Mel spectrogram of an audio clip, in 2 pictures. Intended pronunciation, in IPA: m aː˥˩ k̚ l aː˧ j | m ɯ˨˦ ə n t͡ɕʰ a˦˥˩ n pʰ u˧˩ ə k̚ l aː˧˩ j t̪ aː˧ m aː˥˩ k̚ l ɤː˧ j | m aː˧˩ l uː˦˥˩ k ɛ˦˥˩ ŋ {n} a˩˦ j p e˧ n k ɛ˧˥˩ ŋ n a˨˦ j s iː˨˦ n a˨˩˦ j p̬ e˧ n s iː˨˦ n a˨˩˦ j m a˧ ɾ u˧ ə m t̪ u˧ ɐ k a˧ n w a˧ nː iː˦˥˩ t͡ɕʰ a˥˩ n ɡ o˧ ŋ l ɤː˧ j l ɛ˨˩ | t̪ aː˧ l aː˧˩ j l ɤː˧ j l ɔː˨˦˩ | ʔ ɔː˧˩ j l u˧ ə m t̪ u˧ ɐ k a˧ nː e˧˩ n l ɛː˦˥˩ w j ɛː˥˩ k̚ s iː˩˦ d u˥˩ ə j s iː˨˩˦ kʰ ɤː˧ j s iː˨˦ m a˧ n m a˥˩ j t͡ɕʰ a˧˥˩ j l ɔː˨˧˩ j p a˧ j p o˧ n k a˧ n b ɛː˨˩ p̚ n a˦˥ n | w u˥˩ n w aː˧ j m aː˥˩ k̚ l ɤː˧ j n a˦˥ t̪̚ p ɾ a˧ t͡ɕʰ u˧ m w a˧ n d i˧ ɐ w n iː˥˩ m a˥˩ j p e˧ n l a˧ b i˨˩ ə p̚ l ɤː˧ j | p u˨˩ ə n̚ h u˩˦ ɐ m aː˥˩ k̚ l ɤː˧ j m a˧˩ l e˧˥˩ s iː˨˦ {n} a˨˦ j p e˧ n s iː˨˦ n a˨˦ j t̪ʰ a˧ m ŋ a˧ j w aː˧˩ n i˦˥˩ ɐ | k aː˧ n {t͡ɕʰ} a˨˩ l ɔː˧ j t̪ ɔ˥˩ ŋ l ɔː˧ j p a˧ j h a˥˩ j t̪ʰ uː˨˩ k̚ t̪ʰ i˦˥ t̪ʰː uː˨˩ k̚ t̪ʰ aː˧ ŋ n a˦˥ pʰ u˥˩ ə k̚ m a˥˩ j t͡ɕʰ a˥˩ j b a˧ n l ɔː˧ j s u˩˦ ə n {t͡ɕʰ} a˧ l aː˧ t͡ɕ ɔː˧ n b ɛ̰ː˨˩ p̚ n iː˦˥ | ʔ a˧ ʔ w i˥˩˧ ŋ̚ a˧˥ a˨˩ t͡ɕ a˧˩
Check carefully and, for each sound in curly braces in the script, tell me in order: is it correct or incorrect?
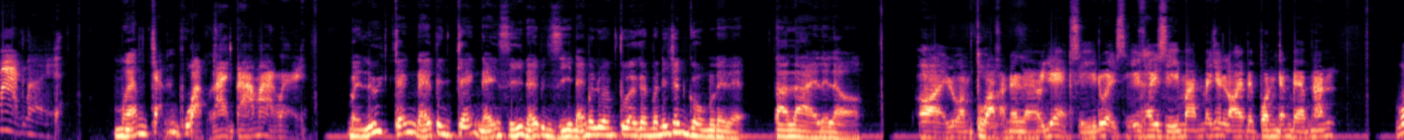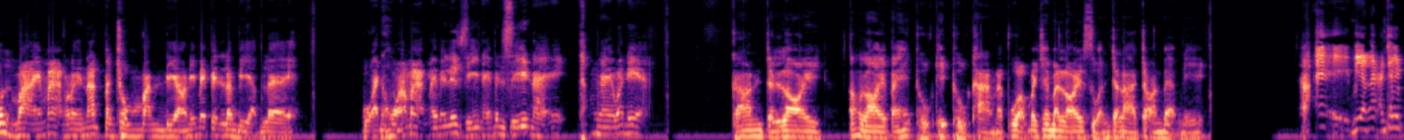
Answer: correct, correct, incorrect: t͡ɕ, incorrect: t͡ɕ

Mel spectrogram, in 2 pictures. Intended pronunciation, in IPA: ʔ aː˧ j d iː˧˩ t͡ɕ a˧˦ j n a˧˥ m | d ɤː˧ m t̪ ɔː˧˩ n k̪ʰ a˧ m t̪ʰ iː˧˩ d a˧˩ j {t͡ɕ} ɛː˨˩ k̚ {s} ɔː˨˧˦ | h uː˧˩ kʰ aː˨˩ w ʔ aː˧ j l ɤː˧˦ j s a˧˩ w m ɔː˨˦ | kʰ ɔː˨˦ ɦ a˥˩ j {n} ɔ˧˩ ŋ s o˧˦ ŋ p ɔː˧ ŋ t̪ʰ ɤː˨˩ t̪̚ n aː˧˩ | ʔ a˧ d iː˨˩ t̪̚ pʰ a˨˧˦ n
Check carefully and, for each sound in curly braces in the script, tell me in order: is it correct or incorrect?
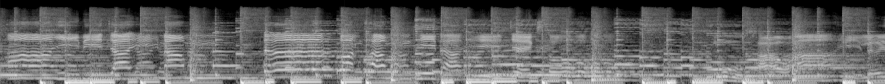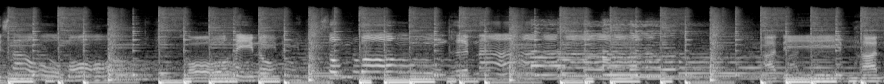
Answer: correct, correct, correct

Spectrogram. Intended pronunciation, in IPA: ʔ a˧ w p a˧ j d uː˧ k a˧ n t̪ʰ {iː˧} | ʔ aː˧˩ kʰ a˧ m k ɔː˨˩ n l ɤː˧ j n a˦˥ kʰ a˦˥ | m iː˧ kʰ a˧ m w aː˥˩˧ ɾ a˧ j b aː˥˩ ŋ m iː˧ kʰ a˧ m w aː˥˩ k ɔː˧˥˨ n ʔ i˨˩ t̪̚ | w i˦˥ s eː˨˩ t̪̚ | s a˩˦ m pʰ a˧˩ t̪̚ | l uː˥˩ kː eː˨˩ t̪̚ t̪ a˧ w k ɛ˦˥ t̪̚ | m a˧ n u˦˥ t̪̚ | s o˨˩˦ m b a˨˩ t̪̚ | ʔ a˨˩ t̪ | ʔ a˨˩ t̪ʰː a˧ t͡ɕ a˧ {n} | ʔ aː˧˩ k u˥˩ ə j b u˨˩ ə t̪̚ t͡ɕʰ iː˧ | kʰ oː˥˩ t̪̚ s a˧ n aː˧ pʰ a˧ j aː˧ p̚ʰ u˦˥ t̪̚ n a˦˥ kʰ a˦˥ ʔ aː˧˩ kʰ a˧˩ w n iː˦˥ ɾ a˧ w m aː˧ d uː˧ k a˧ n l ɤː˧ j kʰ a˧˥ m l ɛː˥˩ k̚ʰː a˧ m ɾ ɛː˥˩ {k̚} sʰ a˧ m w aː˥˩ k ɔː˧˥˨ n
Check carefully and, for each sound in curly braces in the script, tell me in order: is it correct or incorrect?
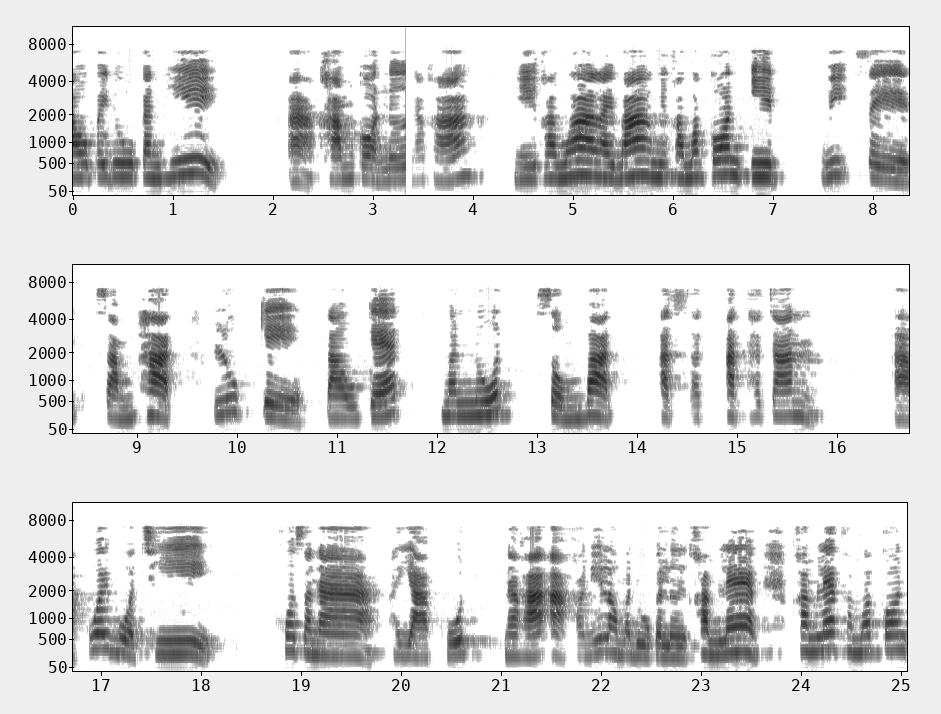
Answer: incorrect: iː˥˩, correct, correct

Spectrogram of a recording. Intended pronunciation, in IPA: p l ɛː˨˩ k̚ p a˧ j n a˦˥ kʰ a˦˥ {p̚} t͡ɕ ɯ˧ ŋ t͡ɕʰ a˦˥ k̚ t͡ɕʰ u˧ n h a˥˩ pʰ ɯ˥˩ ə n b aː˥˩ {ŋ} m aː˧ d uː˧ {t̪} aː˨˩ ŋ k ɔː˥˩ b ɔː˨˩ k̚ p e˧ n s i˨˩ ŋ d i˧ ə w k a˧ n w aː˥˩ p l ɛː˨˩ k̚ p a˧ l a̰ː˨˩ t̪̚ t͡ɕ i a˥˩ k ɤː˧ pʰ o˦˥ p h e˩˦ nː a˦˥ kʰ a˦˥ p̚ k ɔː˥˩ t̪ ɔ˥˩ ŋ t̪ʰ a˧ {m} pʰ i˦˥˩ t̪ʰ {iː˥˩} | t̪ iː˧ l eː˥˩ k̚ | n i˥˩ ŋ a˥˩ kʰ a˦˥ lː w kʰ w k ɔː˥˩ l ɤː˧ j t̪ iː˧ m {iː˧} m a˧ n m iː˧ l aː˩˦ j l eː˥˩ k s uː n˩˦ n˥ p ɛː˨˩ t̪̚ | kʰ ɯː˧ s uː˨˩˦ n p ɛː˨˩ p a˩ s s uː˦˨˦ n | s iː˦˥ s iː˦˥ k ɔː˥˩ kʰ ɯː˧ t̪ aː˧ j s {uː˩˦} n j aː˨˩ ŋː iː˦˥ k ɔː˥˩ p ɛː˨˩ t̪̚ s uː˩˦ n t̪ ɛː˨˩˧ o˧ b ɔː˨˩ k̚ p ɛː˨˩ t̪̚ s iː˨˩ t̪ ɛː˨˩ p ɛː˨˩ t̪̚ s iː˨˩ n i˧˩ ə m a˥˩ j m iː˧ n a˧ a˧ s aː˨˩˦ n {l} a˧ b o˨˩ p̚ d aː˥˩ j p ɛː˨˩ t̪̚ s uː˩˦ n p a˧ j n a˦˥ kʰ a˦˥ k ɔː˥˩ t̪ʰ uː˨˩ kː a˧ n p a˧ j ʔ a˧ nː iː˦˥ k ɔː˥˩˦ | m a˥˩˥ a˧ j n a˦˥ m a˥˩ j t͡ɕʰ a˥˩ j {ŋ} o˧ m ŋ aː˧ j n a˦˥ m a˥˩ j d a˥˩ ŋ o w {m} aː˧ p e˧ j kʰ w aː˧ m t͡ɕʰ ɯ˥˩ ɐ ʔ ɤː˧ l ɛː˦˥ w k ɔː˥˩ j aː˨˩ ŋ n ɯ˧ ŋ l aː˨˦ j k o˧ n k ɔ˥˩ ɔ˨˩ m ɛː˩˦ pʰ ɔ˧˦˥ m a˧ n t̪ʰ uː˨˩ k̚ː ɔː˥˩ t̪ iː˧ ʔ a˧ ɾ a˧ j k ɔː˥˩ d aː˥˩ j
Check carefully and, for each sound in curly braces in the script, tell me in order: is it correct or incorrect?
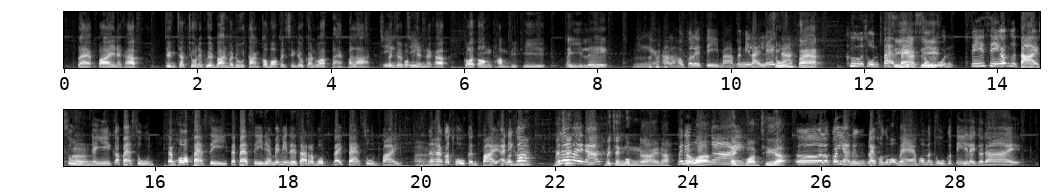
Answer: correct, incorrect: n, correct, correct, incorrect: iː˧, incorrect: aː˧, correct, incorrect: ɾ, correct, incorrect: ŋ

